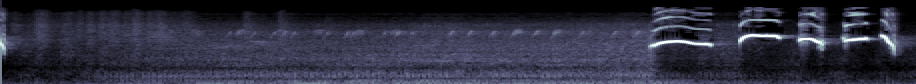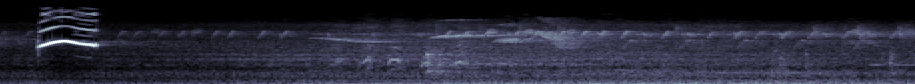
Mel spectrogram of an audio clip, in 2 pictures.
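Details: Female Oriental magpie-robin song meant to stimulate males: a single brief burst of about six pure, arched whistles in the middle, with faint murmuring background before and after.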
